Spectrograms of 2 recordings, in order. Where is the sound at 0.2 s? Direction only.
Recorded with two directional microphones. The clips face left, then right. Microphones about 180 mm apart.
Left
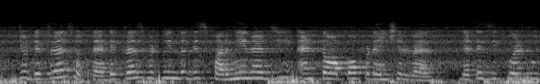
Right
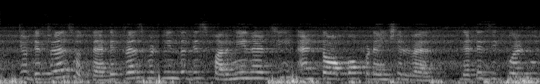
25° left (ahead or behind).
